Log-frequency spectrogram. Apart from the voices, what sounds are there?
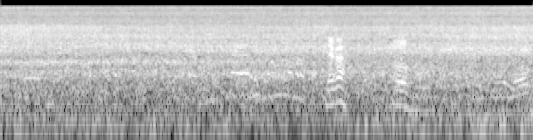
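Beri Ganga waterfall roaring, Jodhpur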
